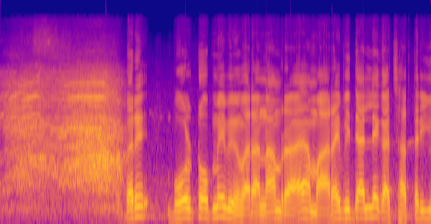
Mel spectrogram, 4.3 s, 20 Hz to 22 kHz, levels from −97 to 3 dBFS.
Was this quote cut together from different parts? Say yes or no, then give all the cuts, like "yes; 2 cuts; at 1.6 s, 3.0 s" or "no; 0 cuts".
yes; 1 cut; at 1.2 s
